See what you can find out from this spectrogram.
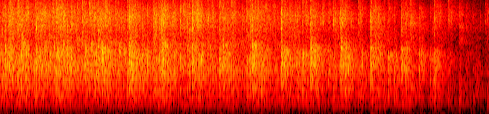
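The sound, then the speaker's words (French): A church audience applauding God during a sermon, a steady wash of many hands clapping, faint and continuous, thinning slightly toward the end. “Le tombeau est vide, est-ce qu'on peut acclamer Dieu pour son œuvre?”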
